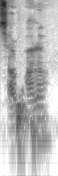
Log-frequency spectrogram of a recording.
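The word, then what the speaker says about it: São Paulo: it sa Pao how do you say it sa Paulo sa Pao I believe yeah sa Paulo Brazil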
